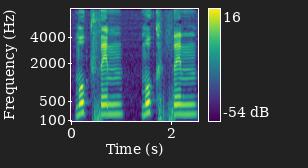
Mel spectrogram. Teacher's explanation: ثا کو نرم پڑھیں گے، سیٹی کی آواز نہیں آئے گی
